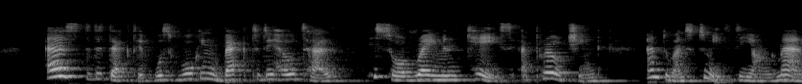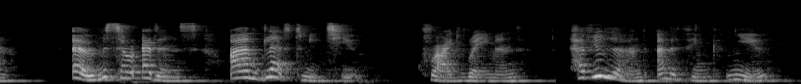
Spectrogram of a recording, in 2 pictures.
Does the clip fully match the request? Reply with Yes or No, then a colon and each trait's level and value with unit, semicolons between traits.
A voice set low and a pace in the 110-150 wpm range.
No: high, 205 Hz; average, 140 wpm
